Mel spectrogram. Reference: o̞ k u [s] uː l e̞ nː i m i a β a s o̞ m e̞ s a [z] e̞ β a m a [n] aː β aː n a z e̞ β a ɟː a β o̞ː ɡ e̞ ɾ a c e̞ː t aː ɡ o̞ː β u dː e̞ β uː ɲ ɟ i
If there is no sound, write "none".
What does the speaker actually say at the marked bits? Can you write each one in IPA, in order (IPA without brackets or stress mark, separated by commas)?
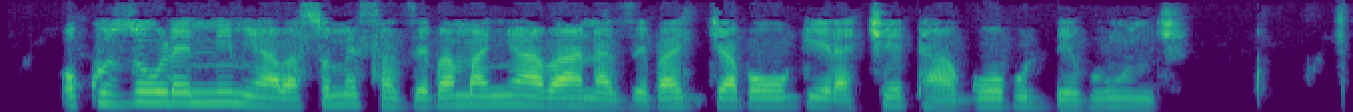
z, z, ɲ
